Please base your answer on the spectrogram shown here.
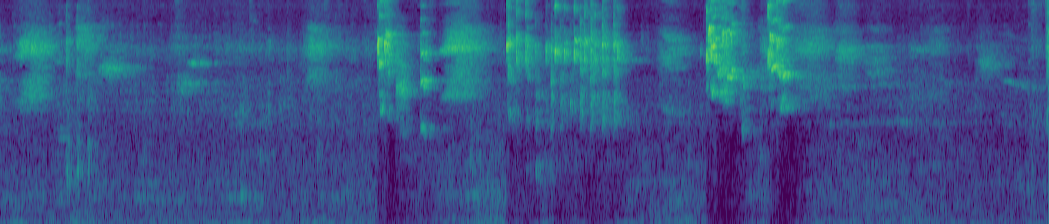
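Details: Breeding colony of lutino lovebirds in an aviary, with other birds singing along. Softer chatter early, then loud bursts of shrill, scratchy chirps in clusters, over a low background hum.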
